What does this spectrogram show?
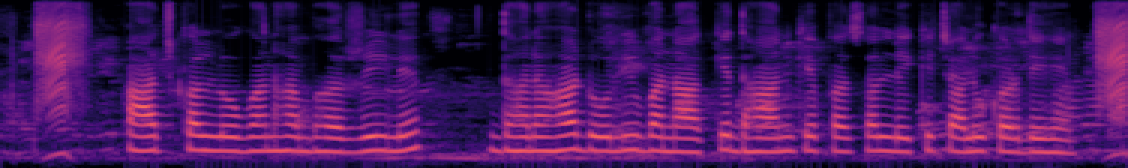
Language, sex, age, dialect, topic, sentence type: Chhattisgarhi, female, 18-24, Western/Budati/Khatahi, agriculture, statement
